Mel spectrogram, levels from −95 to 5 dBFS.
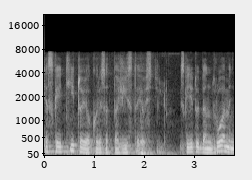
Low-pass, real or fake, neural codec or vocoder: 7.2 kHz; real; none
